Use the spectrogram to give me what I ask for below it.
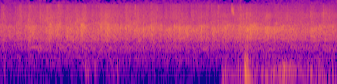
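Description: An audience at a church gathering applauds as a guest is welcomed to the stage. The clapping is steady and continuous, with a brief thump near the end.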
